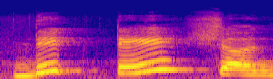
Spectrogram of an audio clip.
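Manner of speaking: डिक्टेशन slowly, dik-TAY-shun with sh; careful pronunciation. Shown as a demonstration. Teacher models the word slowly for class, sh. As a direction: stretch out डिक्टेशन, sh on the end. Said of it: "देखो डिक्टेशन".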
